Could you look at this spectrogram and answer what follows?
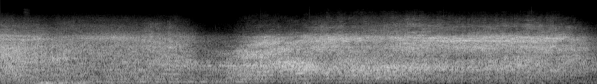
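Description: BMW 3 Series coupe powersliding, its rear tyres spinning and squealing on the pavement with the engine held at high revs. It comes in two long stretches with a short dip about two seconds in, and drops off sharply near the end.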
